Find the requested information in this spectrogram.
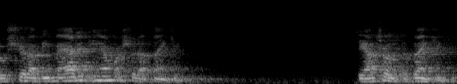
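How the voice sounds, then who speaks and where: Amid audible room echo, a man with an American accent talks fairly quickly at a fairly high pitch. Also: lively intonation. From Tennessee small town. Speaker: motivational speaker and business coach. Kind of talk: motivational speech. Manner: animated.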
